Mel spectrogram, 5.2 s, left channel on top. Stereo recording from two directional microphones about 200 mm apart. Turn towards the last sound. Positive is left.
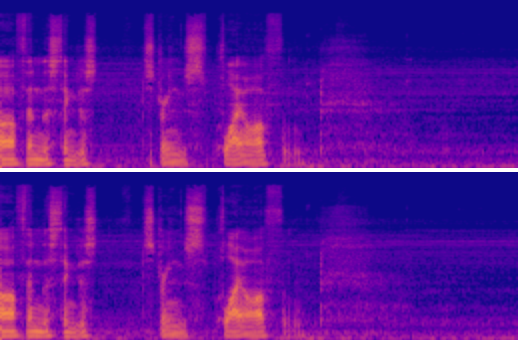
turn(degrees=5)  # may be behind; listen again after turning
